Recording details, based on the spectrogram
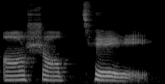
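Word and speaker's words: enchanté: kind of remember but whenever you see this e with the accent that goes like this what's called a goo you don't have to worry about that now it's pronounced like the letter a so enchante that's where you hear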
